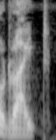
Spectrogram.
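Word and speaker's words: write: ডবউর পরে যদি আর থাকে ডাব সাইলেন্ট। তাহলে এখানে আমরা আর থেকে উচ্চারণ করব। আর এর জন্য রো আই আই এখানে বেসিভ রুলে আছে। তাই আই এর জন্য আই এবং টি এর জন্য টো। শেষের ই সাইলেন্ট। তাহলে এর উচ্চারণ কি হলো? ডবলিউ আর আই টিই রাইট।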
